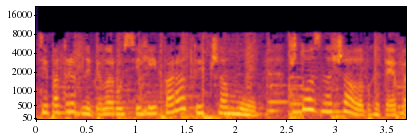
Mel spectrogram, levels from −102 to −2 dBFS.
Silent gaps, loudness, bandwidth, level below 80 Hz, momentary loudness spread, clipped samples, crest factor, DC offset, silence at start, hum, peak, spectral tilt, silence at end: none; -18 LUFS; 8.8 kHz; -30 dBFS; 3 LU; under 0.1%; 12 dB; under 0.1%; 0 s; none; -6 dBFS; -5 dB/octave; 0 s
